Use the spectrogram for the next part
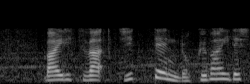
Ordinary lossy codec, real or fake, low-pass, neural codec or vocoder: none; fake; 5.4 kHz; vocoder, 22.05 kHz, 80 mel bands, Vocos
